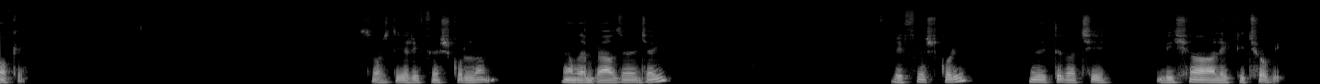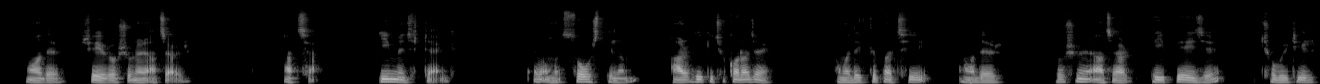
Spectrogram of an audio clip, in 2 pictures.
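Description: The audio skips forward four times, at 3.78 s, 11.61 s, 18.90 s and 22.90 s. These are compressed frames skipped. Whole blocks of coded audio never reach the output, so playback jumps ahead. The jumps at 3.78 s and 18.90 s lose about 50 ms, which fits two 26.1 ms frames. The other two lose roughly 30 ms, one frame.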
